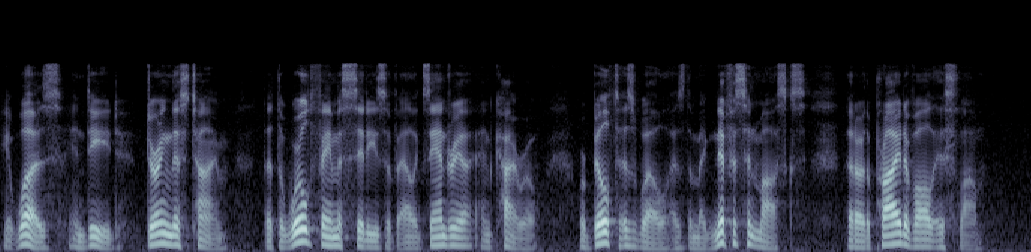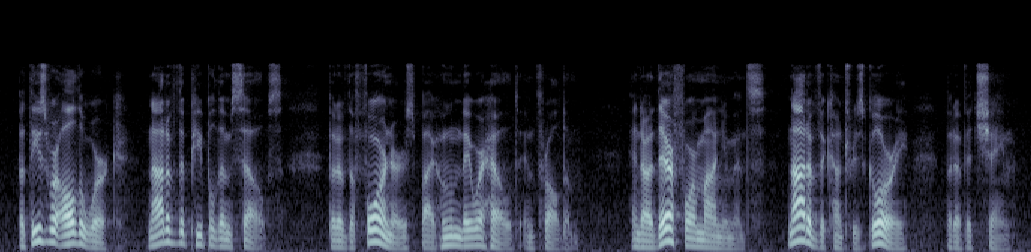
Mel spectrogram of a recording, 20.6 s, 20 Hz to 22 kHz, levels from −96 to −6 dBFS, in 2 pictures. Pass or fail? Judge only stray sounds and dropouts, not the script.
pass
